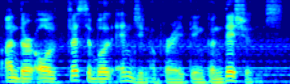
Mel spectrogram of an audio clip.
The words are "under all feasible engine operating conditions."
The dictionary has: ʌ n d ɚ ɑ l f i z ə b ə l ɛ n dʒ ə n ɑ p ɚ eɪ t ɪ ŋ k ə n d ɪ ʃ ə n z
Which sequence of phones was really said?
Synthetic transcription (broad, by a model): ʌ n d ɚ ɑ l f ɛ s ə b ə l ɛ n dʒ ə n ɑ p ɚ eɪ t ɪ ŋ k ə n d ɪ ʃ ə n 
